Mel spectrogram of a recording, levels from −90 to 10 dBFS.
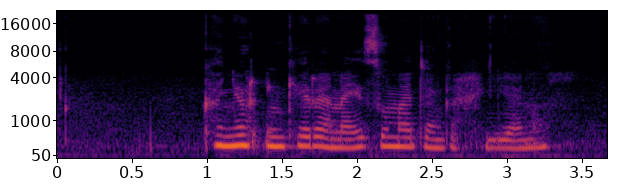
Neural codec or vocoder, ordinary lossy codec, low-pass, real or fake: vocoder, 44.1 kHz, 128 mel bands, Pupu-Vocoder; none; none; fake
